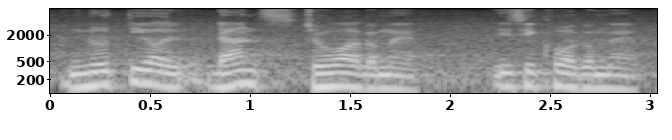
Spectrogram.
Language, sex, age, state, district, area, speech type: Gujarati, male, 18-30, Gujarat, Rajkot, rural, spontaneous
